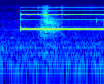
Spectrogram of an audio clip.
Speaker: अब बीप सुन पा रहे हैं तो इसका मतलब क्या है, ये इंडक्टर बिल्कुल ठीक है।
